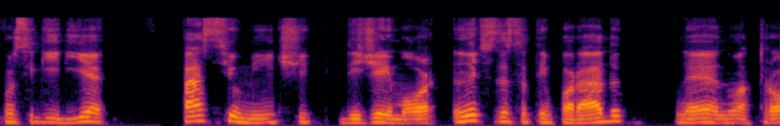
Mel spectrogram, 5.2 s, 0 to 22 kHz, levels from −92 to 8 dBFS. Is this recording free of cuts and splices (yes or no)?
no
